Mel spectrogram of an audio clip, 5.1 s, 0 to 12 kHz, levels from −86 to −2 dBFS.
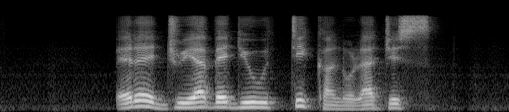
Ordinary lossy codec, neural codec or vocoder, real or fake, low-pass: AAC, 64 kbps; codec, 16 kHz, 0.2 kbps, FocalCodec; fake; 7.2 kHz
